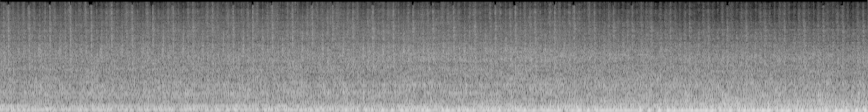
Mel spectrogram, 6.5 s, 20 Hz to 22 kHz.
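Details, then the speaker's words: 1958 Massey Ferguson 50, 4-cylinder gas engine with new fuel bowl and filter: starts easily, low steady idle that settles and evens out with no knocks or misses; normal idle. "She starts up real nice."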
